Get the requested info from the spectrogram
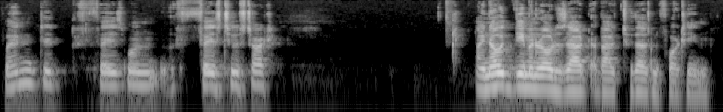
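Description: A man co-hosting a podcast, talking casually in a dry, teasing way with many pauses and ums. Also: a little high, fairly even intonation, gravelly, darkish tone. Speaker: podcast co-host, author. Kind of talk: casual chat.

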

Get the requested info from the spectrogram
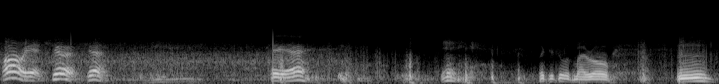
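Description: An actor playing a worried boxing manager in a 1950s radio drama, fretful and pleading. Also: male voice, on the high side, big pitch swings, takes it slowly, long pauses. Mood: anxious. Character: anxious worn boxing manager. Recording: tinny old radio broadcast with faint hiss.

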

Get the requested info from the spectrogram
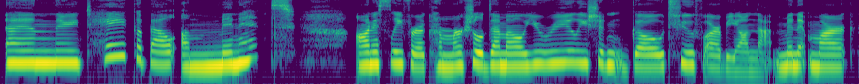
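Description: A woman's voice: high voice, a little slow, no room sound, studio quality. A woman who co-hosts a podcast as a professional voice actor, explaining things in a conversational style.

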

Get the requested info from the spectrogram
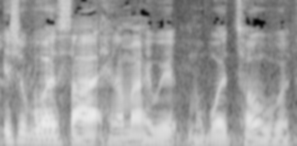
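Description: A man's voice: on the low side, steady tone, moderate pace, a little hiss or hum. A young man hosting a podcast, laid-back and slangy, often asking "you know what I'm saying". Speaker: podcast host. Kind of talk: casual chat.

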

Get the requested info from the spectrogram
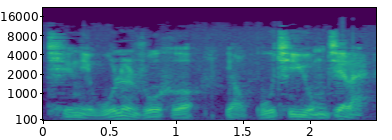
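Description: Very deep-voiced, commanding detective. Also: male voice, slight background noise. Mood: firm, instructing. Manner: deliberate, instructing, emphatic. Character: shrewd, commanding male detective, calm and exacting. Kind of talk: Mandarin radio drama acting.

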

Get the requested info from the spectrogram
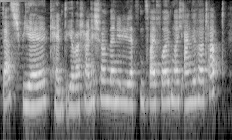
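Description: A woman co-hosting a faith podcast in casual chat, relaxed and chatty as she explains a guessing game; her first language is English. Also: on the high side, normal speed, lo-fi sound, over music. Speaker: podcast co-host.

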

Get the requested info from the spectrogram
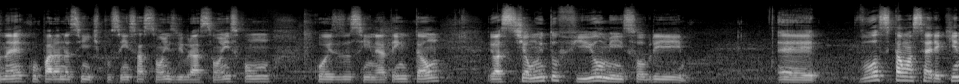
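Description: A young man with a São Paulo accent talks as a podcast guest in a calm, rambling way, dotting his sentences with little tag questions. His tone is very bright. A faint hiss sits behind him. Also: mid-range voice. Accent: São Paulo Portuguese. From Brazil. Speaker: rapper guest. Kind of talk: casual podcast interview.

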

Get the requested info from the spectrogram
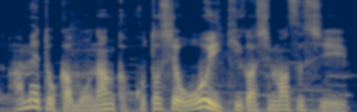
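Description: A young man hosting a casual live radio chat, talking politely and chattily with soft hedges between announcements. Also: medium pitch, lively intonation, moderate pace, faint music behind. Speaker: radio show host.

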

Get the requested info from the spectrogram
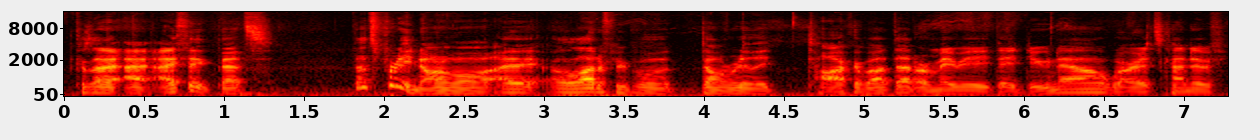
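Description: Deep, bright-toned young man. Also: lively intonation, normal speed. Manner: chatty, laid-back, slangy. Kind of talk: casual chat.

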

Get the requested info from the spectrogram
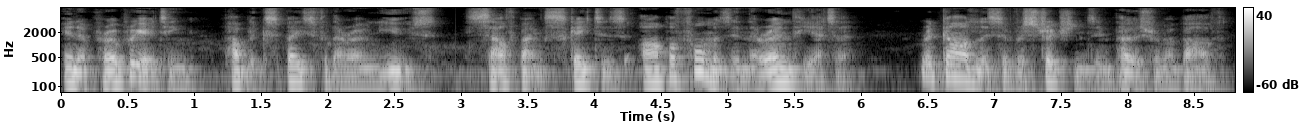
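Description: Husky low-voiced man reading an essay aloud. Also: expressive, normal speed, a little mellow. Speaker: volunteer reader of an audio blog post. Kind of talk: scripted narration, read-aloud essay.

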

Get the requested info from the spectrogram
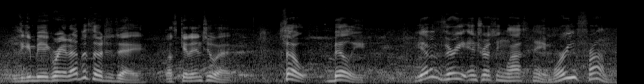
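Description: Fast-talking upbeat male interviewer. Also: high voice, wildly swooping pitch. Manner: upbeat and chatty. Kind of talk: convention interview. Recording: crowd noise behind.

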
